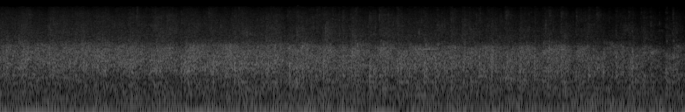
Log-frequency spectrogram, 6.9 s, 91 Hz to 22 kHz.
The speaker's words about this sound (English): So we have some of them here with us tonight. So a round of applause for VFA 32. Thank you.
